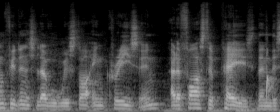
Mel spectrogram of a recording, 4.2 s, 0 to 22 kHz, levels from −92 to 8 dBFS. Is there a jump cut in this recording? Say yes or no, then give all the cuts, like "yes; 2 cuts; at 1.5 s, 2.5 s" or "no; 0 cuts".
no; 0 cuts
